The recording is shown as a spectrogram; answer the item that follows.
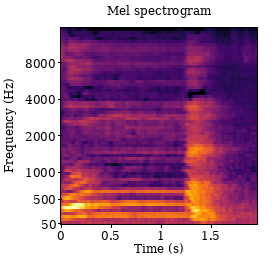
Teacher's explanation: Ketika ada nun atau mim yang bertasydid, maka itu contoh dari ghunnah musyaddadah. Dengung, panjang dengungnya bisa 2 bisa 3, ya.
